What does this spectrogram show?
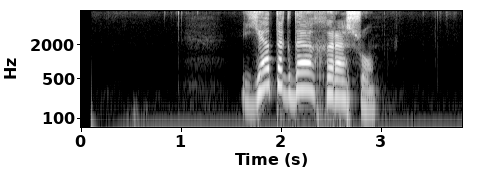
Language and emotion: Russian, neutral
